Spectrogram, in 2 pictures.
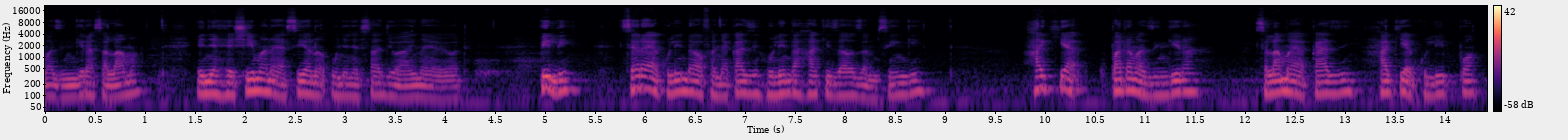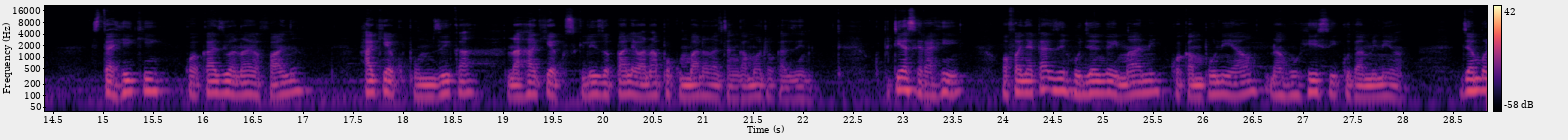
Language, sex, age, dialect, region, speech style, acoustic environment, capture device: Swahili, male, 18-24, Kenya - Nairobi Sheng-influenced, Kenya, focused; relaxed, people talking, desktop / Windows / Edge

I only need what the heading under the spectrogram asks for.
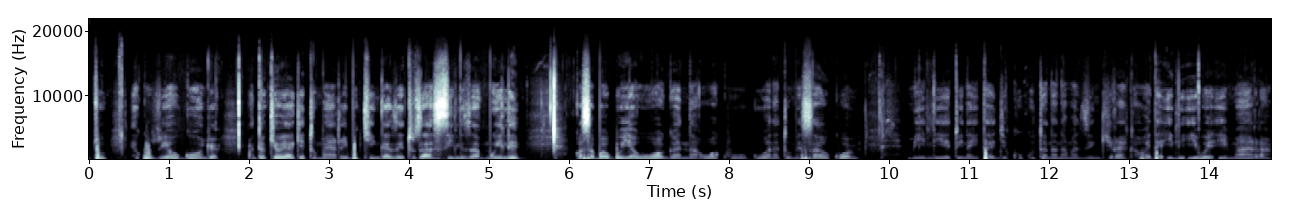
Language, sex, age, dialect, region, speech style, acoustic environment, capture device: Swahili, male, 18-24, Kenya - Nairobi Sheng-influenced, Kenya, relaxed, nature, desktop / Windows / Chrome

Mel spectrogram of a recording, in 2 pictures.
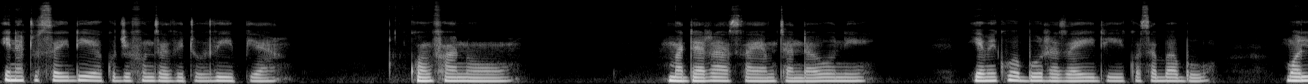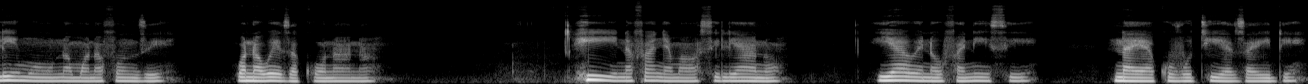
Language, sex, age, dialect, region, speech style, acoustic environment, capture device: Swahili, female, 25-34, Kenya - Nairobi Sheng-influenced, Kenya, tired; relaxed, nature; silence, mobile / Linux / Chrome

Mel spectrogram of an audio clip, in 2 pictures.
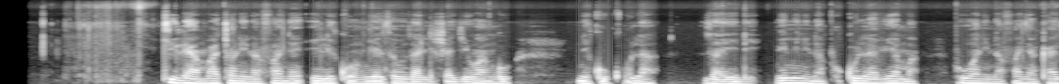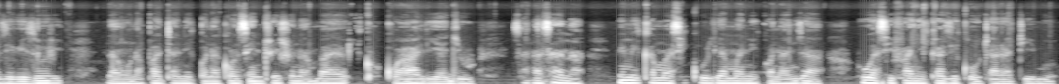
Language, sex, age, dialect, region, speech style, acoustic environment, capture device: Swahili, male, 25-34, Kenya - Nairobi Sheng-influenced, Kenya, happy, nature; silence, mobile / Linux / Chrome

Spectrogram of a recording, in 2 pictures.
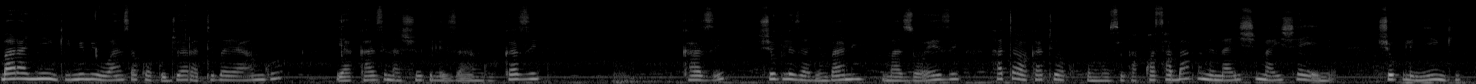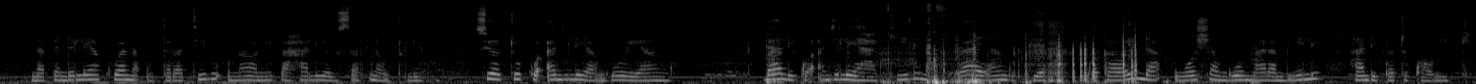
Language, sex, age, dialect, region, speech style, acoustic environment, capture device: Swahili, female, 25-34, Kenya - Nairobi Sheng-influenced, Kenya, happy; nervous; relaxed, people talking; music; nature; appliances, desktop / Windows / Chrome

